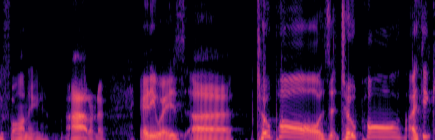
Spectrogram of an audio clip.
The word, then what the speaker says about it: Topol: Anyways, Topol, is it Topol? I think it has to be, right? It's either that or Topol. I think Topol.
